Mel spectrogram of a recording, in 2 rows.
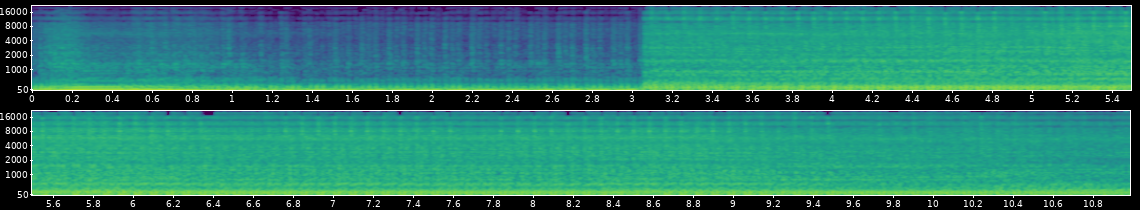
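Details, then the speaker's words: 1987 Honda Accord carbureted four-cylinder, started on choke with one pedal pump: cranks, catches after three seconds and settles into an even steady beat, no misses or knocks; running really well. "I turned it up. It's running really well. That sounds like a normal car! It does!"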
